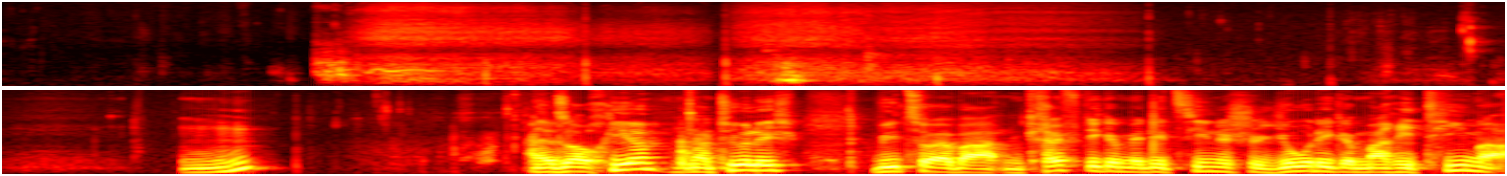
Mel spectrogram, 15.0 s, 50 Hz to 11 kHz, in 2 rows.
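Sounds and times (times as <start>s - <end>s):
long airy breaths: 1.6s - 5.8s.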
